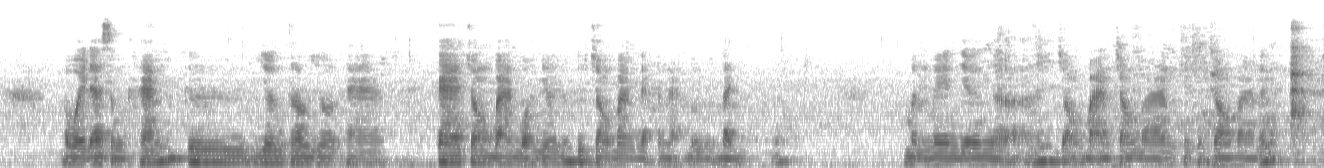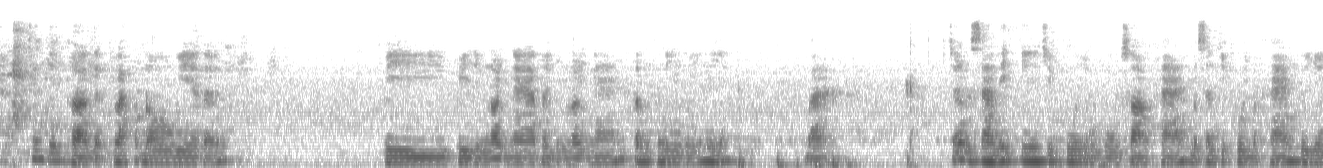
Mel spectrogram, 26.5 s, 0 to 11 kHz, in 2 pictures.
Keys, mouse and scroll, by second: 2.2 right click, 3.8-8.7 drag, 8.7 right click, 9.9 click, 12.4-20.9 drag, 20.9 ctrl+z, 22.4 click.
